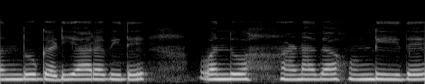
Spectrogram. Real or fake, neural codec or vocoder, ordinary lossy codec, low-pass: real; none; none; none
